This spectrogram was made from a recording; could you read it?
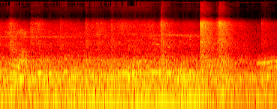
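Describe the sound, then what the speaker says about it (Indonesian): A KRL commuter train at Jakarta Kota station rumbles steadily at the platform, with hiss, clunks and crowd noise layered over the low drone. "Ini kereta yang tadi kita naik."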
